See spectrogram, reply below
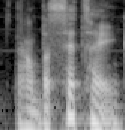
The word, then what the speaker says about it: Albacete: Albacete doesn't receive as many tourists as Seville does. – Albacete receives fewer tourists than Seville does. – Albacete. Good. I liked your pronunciation.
